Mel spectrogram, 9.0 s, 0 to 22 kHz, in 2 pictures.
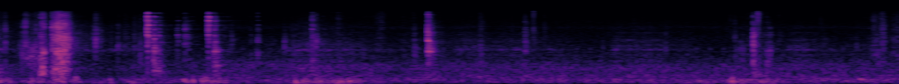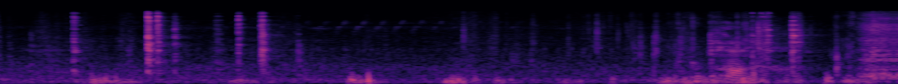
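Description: A ratchet tightens the brake caliper bracket mounting bolts on a 2003 Chevrolet Impala, giving close, irregular bursts of clicking and metallic clatter, with someone talking at times.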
